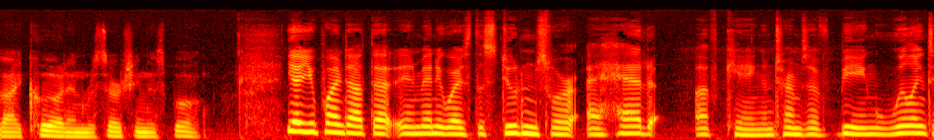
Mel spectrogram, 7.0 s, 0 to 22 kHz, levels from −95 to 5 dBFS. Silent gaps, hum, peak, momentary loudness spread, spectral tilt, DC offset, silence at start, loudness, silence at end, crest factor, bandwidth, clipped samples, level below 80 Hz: none; none; -4 dBFS; 11 LU; -6 dB/octave; under 0.1%; 0 s; -23 LUFS; 0 s; 20 dB; 16 kHz; under 0.1%; -62 dBFS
